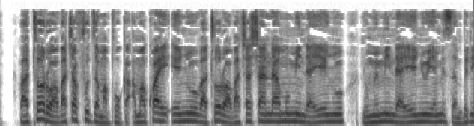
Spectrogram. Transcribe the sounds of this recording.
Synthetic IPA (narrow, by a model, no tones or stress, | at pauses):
ʋatʰo̞rwaʋat͡ʃafud͡zamapo̞kaʔamakwaiʔe̞ɲuʋato̞rwaʋat͡ʃaʃandamumindaje̞ɲuno̞mumindaje̞ɲuje̞mizambiɾiːk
